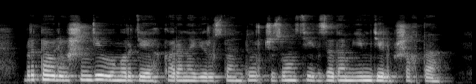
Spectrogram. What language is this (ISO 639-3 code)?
kaz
